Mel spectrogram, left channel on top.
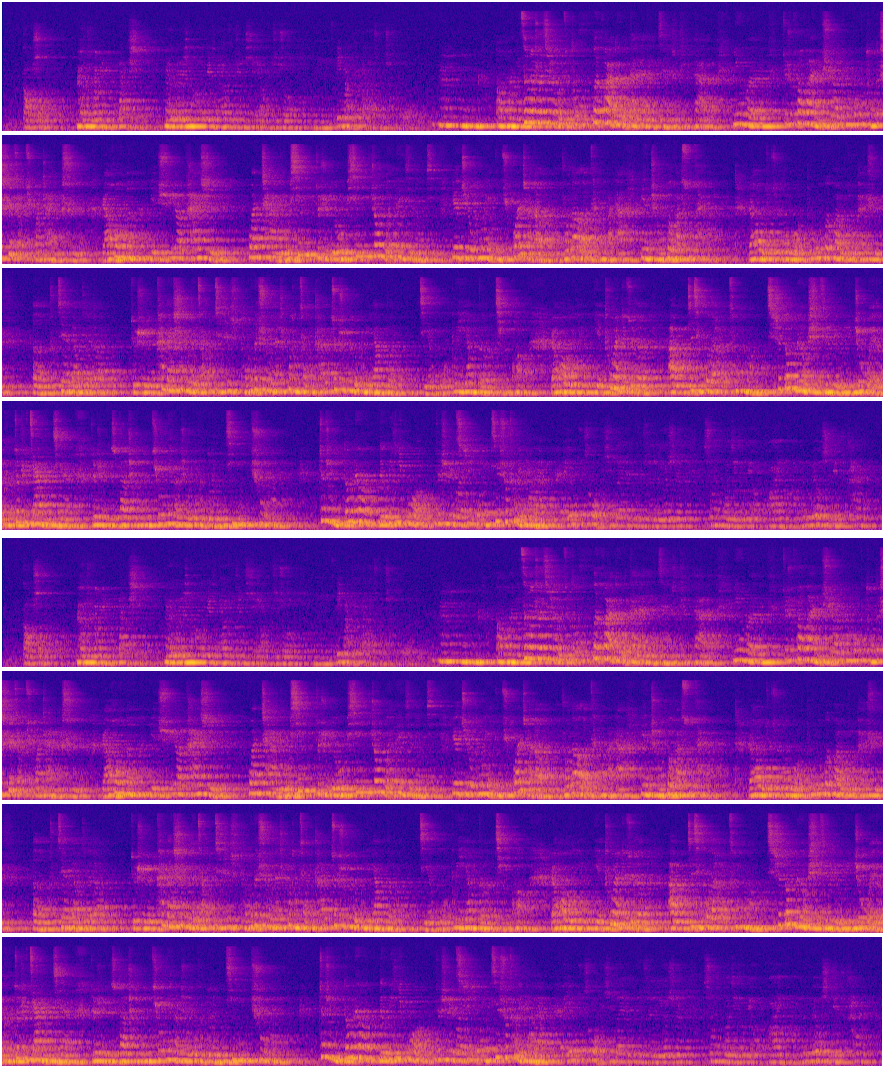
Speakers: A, on the left; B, on the left.
A: 高手了，或者就是一个大师了。
B: 嗯 <laughs>
A: 我的我的想法就变成了要逐渐积累，
B: 嗯。
A: 而不是说，嗯，立马就要达到什么成果。
B: 嗯，哦，你这么说，其实我觉得绘画对我带来的影响也是挺大的，因为就是画画，你需要通过不同的视角去观察一个事物，然后呢，也需要开始观察流星，就是流星周围的一些东西，因为只有通过眼睛去观察到了、捕捉到了，才能把它变成绘画素材嘛。然后我就觉得我通过绘画，我就开始，呃，逐渐了解到，就是看待事物的角度其实是同一个事物，但是不同角度它就是会有不一样的结果，不一样的情况。然后也也突然就觉得啊，我之前过得好匆忙，其实都没有时间留意周围的，可能就是家门前，就是你知道成都秋天的时候有很多银杏树吗？就是你都没有留意过，
A: 嗯，
B: 就是其实银杏树特别漂亮，
A: 对，因为对，因为就是我们现在就是一个是生活节奏比较快嘛，就是没有时间去看，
